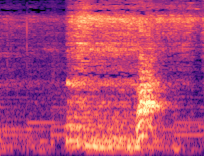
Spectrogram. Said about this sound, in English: If you guys hear my dog running around or nagging or whatever, Wally, he's here and he's, you know, he gets bored.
